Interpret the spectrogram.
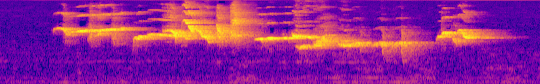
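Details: Oriental magpie-robin in warm-up singing, an unbroken four-second stream of varied whistles, twitters and buzzy trills, the phrases gliding down in pitch, with a final short rising whistle.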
